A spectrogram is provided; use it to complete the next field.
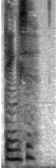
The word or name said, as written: dengse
